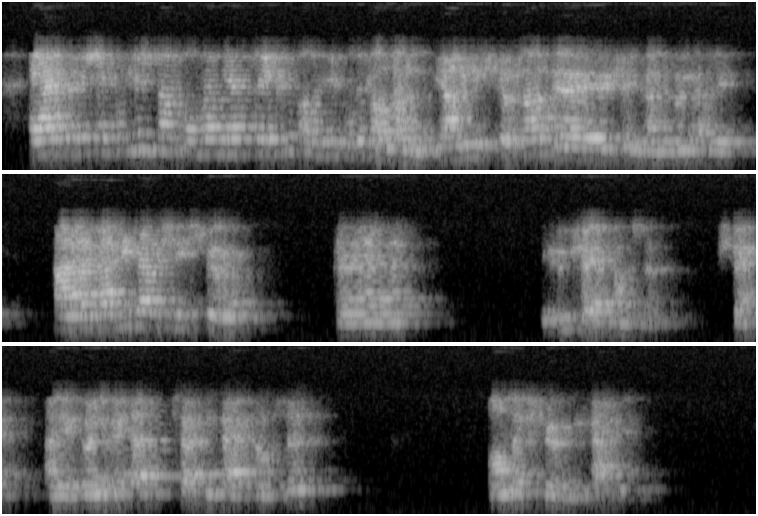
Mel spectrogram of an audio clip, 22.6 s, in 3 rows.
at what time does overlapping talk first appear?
3.7 s

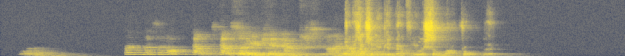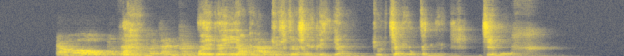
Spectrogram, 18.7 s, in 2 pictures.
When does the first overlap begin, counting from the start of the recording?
5.2 s

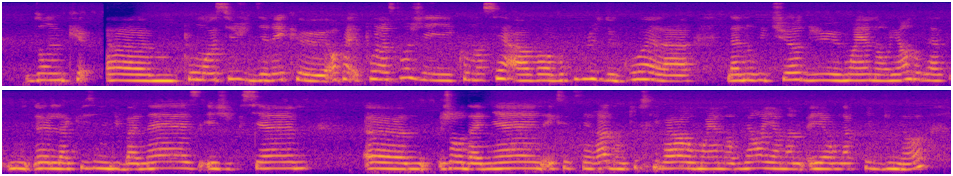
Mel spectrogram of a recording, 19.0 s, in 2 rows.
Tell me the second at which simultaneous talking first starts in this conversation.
none

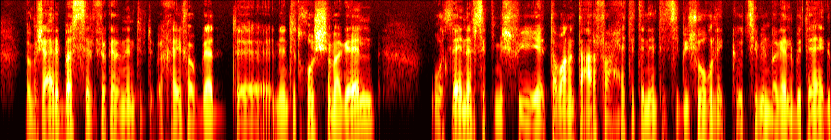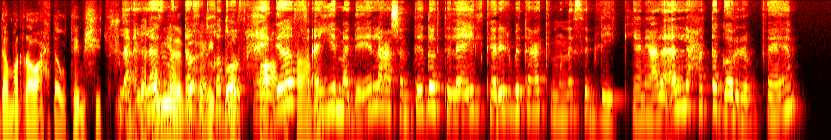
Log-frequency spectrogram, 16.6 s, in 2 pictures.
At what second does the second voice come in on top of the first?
9.5 s

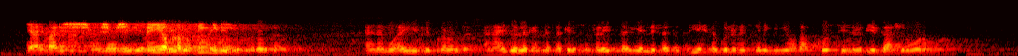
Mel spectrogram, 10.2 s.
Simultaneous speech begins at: 0.9 s

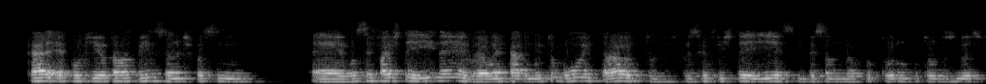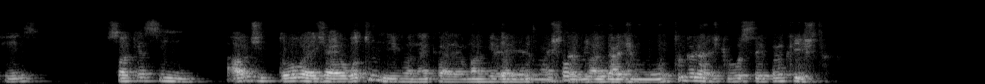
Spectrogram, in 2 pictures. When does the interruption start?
14.7 s

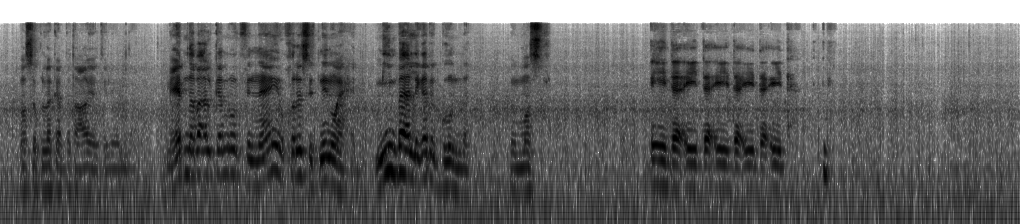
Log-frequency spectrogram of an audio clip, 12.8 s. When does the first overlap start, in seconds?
none

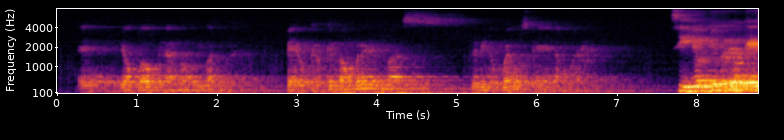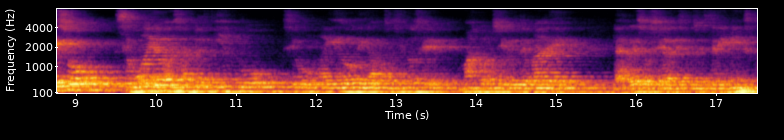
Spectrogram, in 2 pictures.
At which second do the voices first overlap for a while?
none

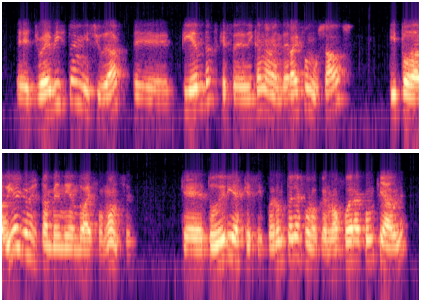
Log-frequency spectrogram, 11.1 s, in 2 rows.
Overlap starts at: none

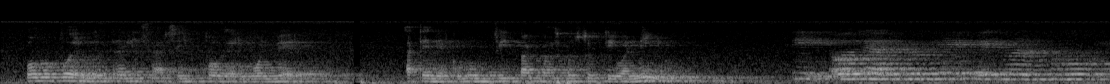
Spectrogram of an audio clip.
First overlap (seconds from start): none

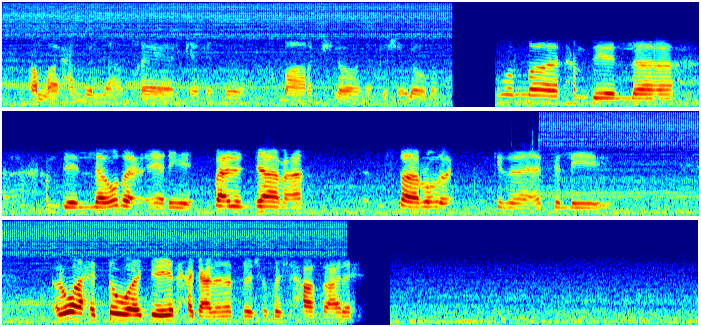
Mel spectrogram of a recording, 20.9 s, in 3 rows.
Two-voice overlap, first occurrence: none

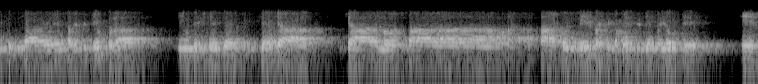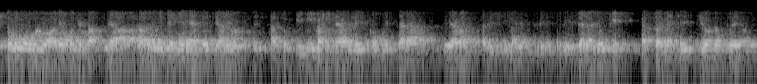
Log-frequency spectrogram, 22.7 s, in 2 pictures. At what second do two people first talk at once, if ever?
13.4 s

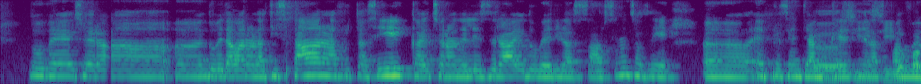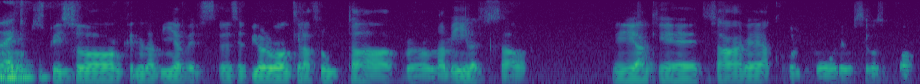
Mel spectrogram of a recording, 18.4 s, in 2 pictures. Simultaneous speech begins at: 8.1 s

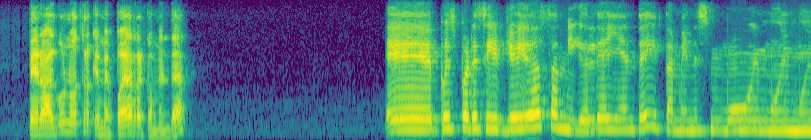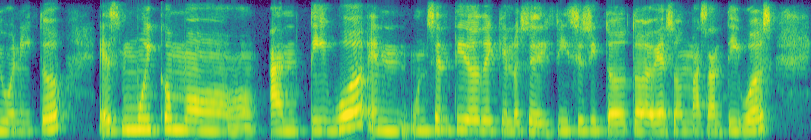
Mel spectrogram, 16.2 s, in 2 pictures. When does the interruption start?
none

